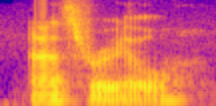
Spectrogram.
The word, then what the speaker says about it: Azrael: It's a different It's Yeah, but Azriel. Yeah. Oh, that's how he pronounces it.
